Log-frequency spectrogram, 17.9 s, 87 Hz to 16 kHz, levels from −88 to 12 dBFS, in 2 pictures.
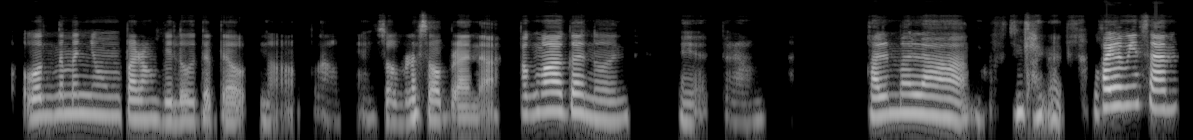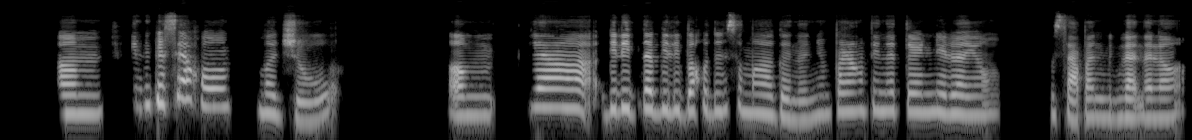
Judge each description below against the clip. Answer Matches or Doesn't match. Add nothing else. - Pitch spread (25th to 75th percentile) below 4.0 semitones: Doesn't match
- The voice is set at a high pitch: Matches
